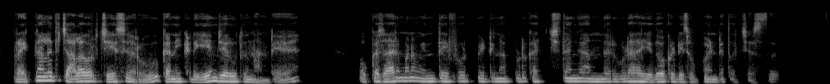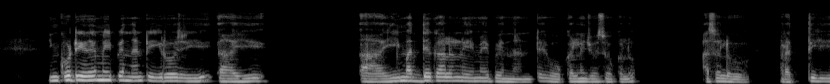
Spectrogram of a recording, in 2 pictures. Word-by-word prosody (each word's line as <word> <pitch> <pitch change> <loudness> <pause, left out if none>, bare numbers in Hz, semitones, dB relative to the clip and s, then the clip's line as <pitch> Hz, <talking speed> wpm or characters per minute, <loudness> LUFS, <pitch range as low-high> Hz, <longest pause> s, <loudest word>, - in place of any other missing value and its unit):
ప్రయత్నాలయితే 185 0 +2
చాలా 135 +4 +4
వరకు 135 -1 -2
చేశారు. 125 -4 +1 0.2
కానీ 125 0 +3
ఇక్కడ 120 - -2
ఏం 155 - +3
జరుగుతుందంటే, 115 -7 -1 0.8
ఒక్కసారి 130 +4 0
మనం 160 0 -1
ఇంత 135 +1 -1
ఎఫర్ట్ 140 0 -7
పెట్టినప్పుడు 135 +1 -4
ఖచ్చితంగా 140 +2 -1
అందరూ 125 0 -2
గూడా 130 0 0 0.2
ఏదో 125 +2 +1
ఒక 125 - -4
డిసప్పాయింట్ 115 +1 -5
అయితే - - -15
ఒచ్చేస్తది. 120 0 -7 1.1
ఇంకోటి 195 +3 +6
ఇదేమైపోయిందంటే, 195 -2 +5
ఈరోజు 160 -1 +2
ఈ - - 0 0.3
ఆ! - - 0 0.2
ఈ - - -1 1.1
ఆ! - - 0 0.3
ఈ - - +1
మధ్య 165 0 +2
కాలంలో 170 -1 +2
ఏమైపోయిందంటే, 135 -3 -3 0.2
ఒకళ్ళని 130 +2 -2
చూసి 130 +1 -1
ఒకళ్ళు 125 +1 -7 0.7
అసలు 135 0 -1 0.5
ప్రతి 135 +6 -4
135 Hz, 135 wpm, -28 LUFS, 125-155 Hz, 1.1 s, ఇంకోటి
